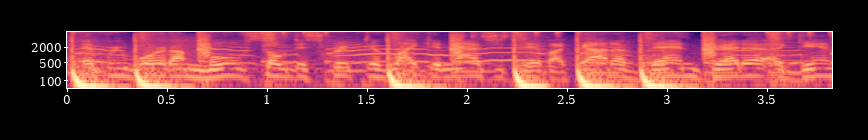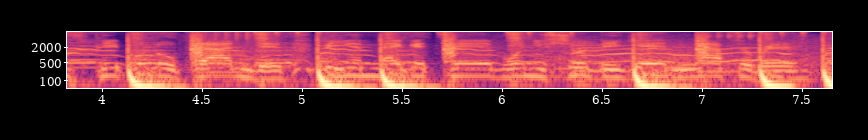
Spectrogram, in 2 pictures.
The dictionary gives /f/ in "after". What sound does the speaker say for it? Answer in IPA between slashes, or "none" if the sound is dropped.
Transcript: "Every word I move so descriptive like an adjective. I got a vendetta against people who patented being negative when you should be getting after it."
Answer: /f/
